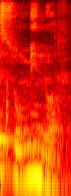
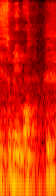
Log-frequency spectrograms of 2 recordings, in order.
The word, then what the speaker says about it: Suminwa: Moi, j'aimerais bien les gens, des traiteurs, les gens qui attaquent Judith Soumino. Maintenant, je prononce bien. Avant, je dis Soumino.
